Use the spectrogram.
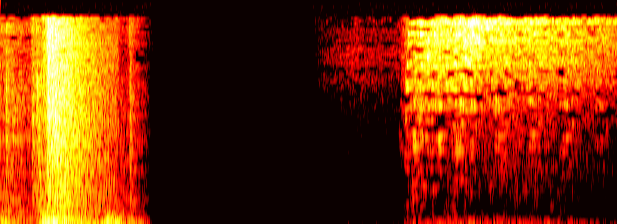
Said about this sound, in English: Then somewhere from inside the lamp, a door slammed.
